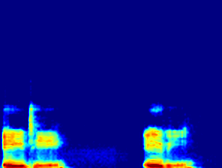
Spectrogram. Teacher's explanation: you put the stress on the a instead of the E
